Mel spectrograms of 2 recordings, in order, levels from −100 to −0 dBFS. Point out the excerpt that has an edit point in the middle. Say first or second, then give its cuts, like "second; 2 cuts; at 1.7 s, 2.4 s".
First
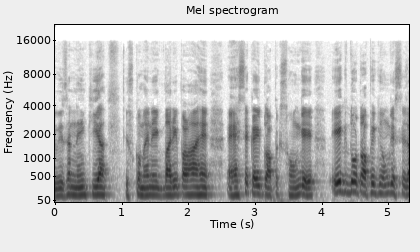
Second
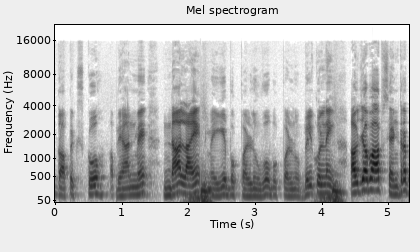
second; 3 cuts; at 0.9 s, 2.3 s, 4.3 s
